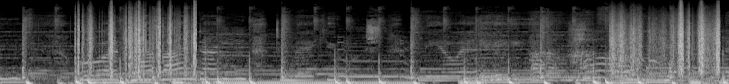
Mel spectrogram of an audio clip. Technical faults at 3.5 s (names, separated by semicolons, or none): none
